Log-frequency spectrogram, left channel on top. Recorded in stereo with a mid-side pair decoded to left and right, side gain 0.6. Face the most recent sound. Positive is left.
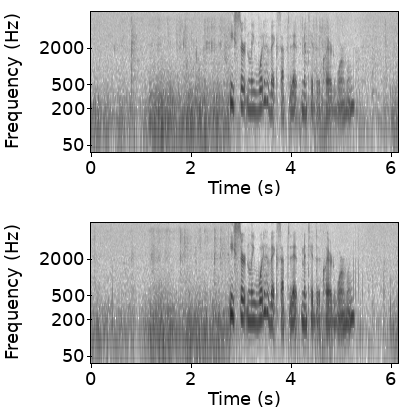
turn(degrees=-40)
